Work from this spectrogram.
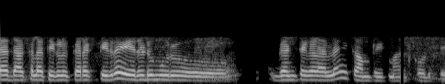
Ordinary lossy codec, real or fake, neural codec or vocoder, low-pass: none; real; none; 3.6 kHz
